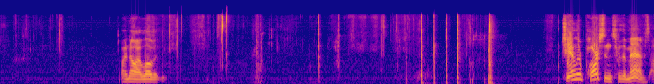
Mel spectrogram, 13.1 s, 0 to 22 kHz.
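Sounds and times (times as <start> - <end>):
trading cards and plastic sleeves crinkling: 0.0 - 1.4, 2.9 - 9.8.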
